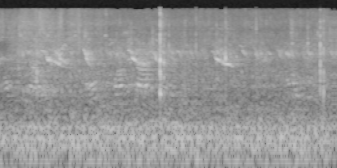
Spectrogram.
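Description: A small bird chirping: short high notes that fall in pitch, repeated about twice a second, with a couple of sharp clicks over a steady low background rumble.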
